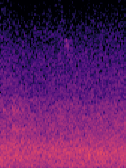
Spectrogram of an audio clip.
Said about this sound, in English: So the river sweeps down. It's come from sort of Crickhowell direction, and it sweeps down quite gently, relatively two big bends, and then it does this really sort of sharp bend and narrows, and there's white water here.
